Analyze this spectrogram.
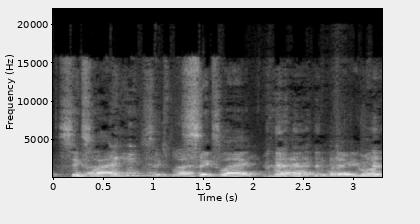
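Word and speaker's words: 6LACK: I 6, how do you say it? Black? Slack? Slack. Six Slack.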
